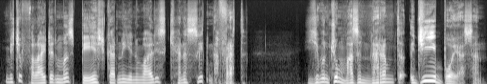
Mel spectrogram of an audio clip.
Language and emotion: Kashmiri, disgusted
